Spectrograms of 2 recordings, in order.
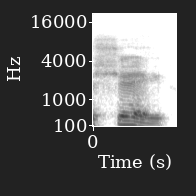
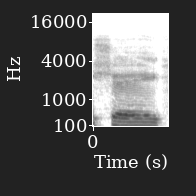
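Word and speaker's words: sidhe: This is the same transliteration for the Sed or the Seday s i d h e pronounced She, Shay, Sed a hundred different ways through the different transliterations.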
